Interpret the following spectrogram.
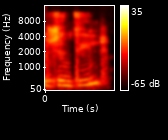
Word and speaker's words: gentil: Oh gentil. Oui, c'est gentil. Pas pas le le gentil. Gentil. Donc le T, on ne prononce pas le T.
